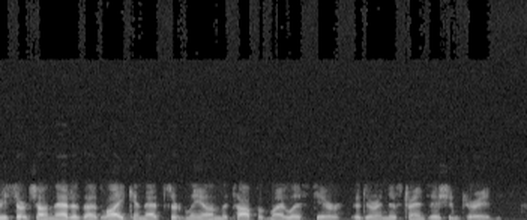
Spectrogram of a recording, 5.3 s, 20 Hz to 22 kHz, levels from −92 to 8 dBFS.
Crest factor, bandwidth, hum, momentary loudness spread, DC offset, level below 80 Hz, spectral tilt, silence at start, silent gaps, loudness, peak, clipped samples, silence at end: 20 dB; over 20 kHz; none; 10 LU; under 0.1%; -68 dBFS; -5.5 dB/octave; 0 s; none; -25 LUFS; -6 dBFS; under 0.1%; 0.25 s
